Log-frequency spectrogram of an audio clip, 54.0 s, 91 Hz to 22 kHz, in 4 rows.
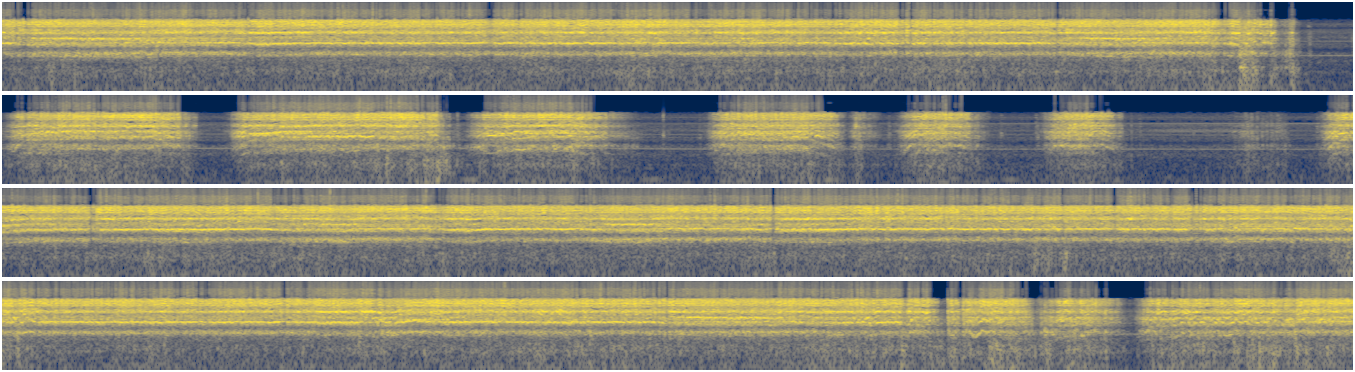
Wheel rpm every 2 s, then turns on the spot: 210, 230, 230, 230, 230, 220, 130, 140, 160, 110, 70, 60, 30, 90, 220, 220, 230, 220, 230, 230, 230, 230, 220, 220, 200, 120, 170.
24-26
